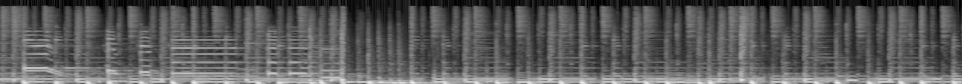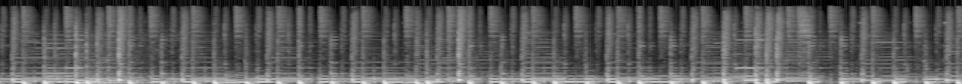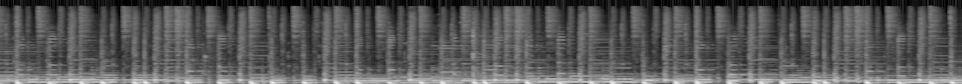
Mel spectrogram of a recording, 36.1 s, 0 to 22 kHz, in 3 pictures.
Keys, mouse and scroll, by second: 1.3 click, 2.0 middle click, 2.3 scroll up 1, 2.4 g, 5.6-7.0 middle drag, 7.0-8.3 drag, 8.3-8.8 scroll up 5, 9.0 middle click, 9.3 scroll down 2, 9.5-11.2 middle drag, 11.2 click, 12.4 KP_0, 13.2-14.0 scroll up 1, 14.0-18.1 middle drag, 18.1 scroll down 1, 19.3-20.5 drag, 19.3-20.2 scroll down 1, 21.3-21.9 scroll down 1, 21.9 click, 25.3 scroll up 2, 25.6 middle click, 26.1-27.0 scroll down 2, 26.3 shift+middle click, 27.0 click.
